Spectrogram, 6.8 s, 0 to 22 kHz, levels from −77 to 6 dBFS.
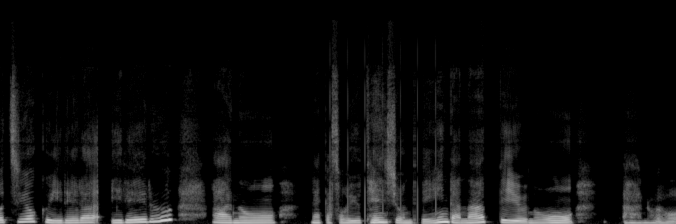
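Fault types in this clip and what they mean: Train of clicks: from 3.31 to 4.37 s, about seven near-identical pulses tick over the speech at a steady 5.7 per second, peaking a few decibels above it, likely from interference by nearby equipment or a faulty connection or power supply injecting repeated spikes.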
